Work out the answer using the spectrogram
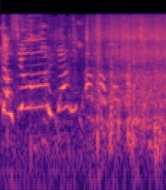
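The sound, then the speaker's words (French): Children play and splash in lake water, with bright splashes mixed with their high-pitched voices and short shouts. “À côté des enfants qui s'amusent dans l'eau”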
